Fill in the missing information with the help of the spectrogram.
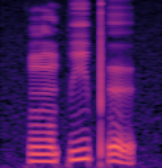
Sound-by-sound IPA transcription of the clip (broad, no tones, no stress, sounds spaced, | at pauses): ŋʷ ẽ p i pʼ ø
